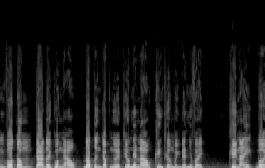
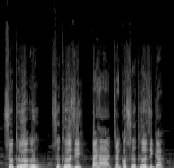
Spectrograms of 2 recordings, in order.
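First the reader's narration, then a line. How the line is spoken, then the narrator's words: Stammering, hesitant. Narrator (Vietnamese): chàng ấp úng nói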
